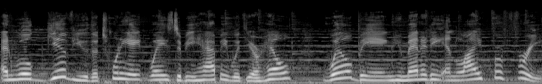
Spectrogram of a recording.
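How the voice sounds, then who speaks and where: A woman's upbeat tone at medium pitch and moderate pace, lively intonation, music in the background. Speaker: infomercial announcer and show host. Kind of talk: TV shopping channel promo announcer read. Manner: upbeat, salesy.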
